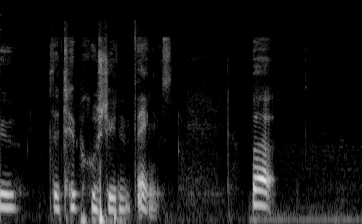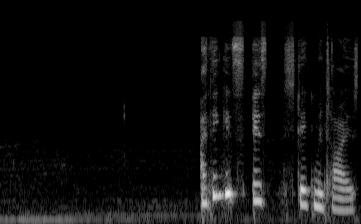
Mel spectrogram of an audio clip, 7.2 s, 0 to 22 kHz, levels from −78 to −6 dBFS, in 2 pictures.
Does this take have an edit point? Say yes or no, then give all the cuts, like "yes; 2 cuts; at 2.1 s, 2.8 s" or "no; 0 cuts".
yes; 2 cuts; at 2.5 s, 6.3 s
